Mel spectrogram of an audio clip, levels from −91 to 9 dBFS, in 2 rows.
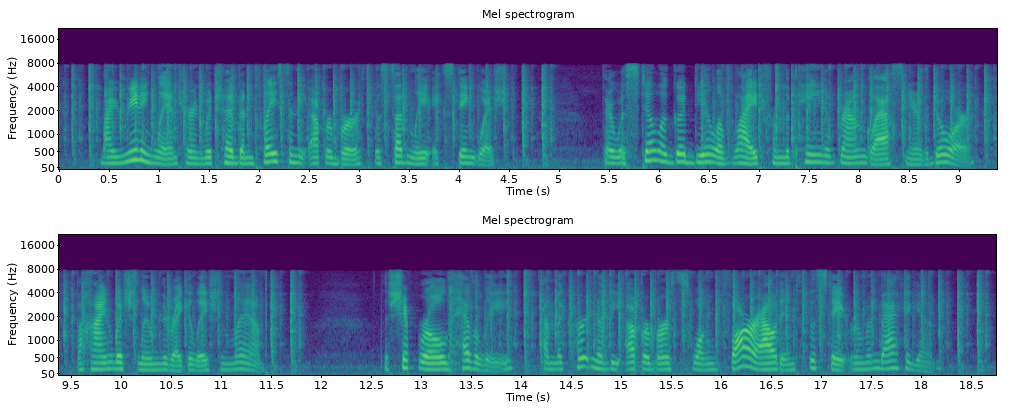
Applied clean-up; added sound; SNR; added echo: none; Computer keyboard; 12 dB; none.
